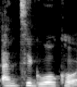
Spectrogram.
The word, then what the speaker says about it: Andoni Goikoetxea: Andoni Goikoetxea, am I saying it correctly?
